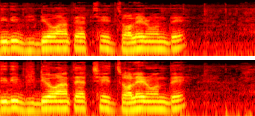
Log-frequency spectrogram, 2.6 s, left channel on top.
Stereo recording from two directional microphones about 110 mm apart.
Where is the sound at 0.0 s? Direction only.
50° right (ahead or behind); by 1.9 s 75° right (ahead or behind).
